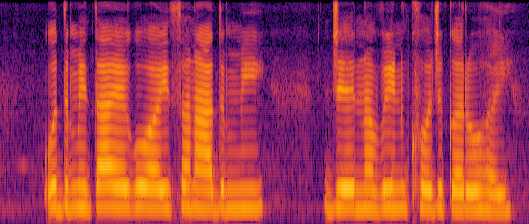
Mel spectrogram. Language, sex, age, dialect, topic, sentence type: Magahi, female, 18-24, Southern, banking, statement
